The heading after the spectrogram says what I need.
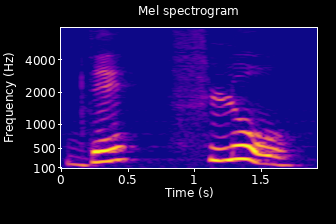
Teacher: That's a very closed O.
